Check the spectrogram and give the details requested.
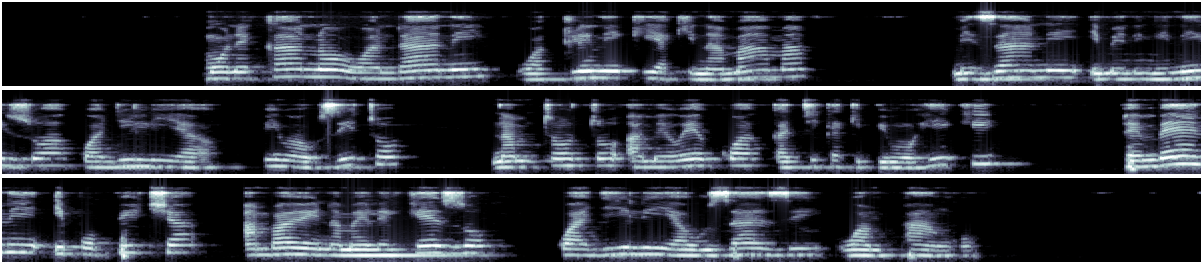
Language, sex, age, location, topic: Swahili, female, 25-35, Dar es Salaam, health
